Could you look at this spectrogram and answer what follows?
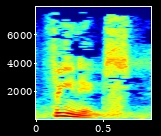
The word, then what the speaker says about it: Phoenix: And then it goes around a point again and goes up to a place here called Phoenix, which is spelled Phoenici, but it's actually the same as our city in Arizona, Phoenix.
